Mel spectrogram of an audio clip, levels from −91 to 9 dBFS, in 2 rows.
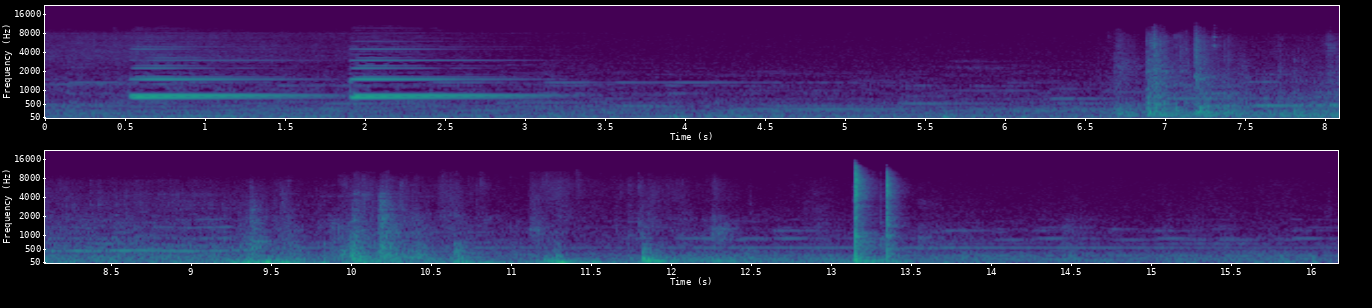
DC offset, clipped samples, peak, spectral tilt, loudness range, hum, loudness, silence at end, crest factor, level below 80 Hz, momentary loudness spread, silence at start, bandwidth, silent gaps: under 0.1%; under 0.1%; -6 dBFS; -3 dB/octave; 16 LU; none; -41 LUFS; 0 s; 38 dB; -50 dBFS; 20 LU; 0 s; 16 kHz; none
